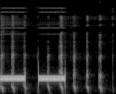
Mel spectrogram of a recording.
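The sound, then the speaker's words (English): A telephone ringback tone sounds as a steady double ring, two long buzzing pulses with a short gap, on an outgoing call to Brian Moore, with a voice talking faintly underneath and continuing after the ring stops. “It might be a two ring.”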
